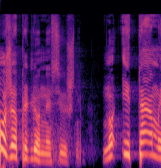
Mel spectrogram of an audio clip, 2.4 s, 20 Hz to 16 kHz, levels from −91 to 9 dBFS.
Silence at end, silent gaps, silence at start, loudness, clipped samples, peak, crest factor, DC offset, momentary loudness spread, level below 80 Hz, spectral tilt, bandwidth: 0 s; none; 0 s; -16 LUFS; under 0.1%; 0 dBFS; 14 dB; under 0.1%; 13 LU; -50 dBFS; -5.5 dB/octave; 12.5 kHz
